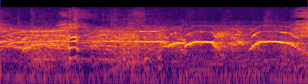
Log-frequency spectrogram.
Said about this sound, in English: You got a party going on there, huh? Yeah, somewhat.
